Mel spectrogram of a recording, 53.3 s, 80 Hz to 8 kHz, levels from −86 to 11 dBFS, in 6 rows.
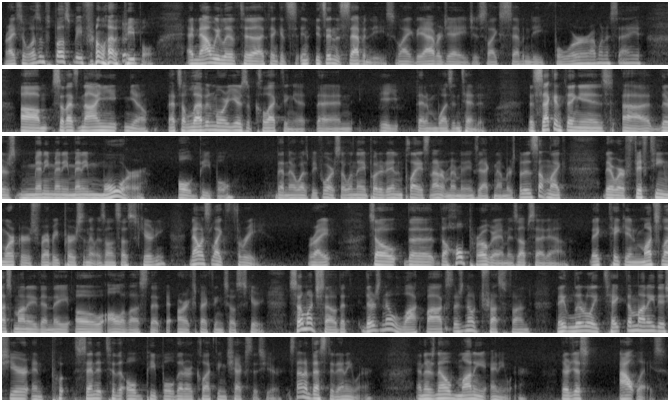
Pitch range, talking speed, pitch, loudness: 100-125 Hz, 195 wpm, 110 Hz, -23 LUFS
